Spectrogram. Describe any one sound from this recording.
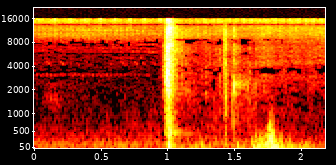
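A bowstring snaps sharply as an arrow is released.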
